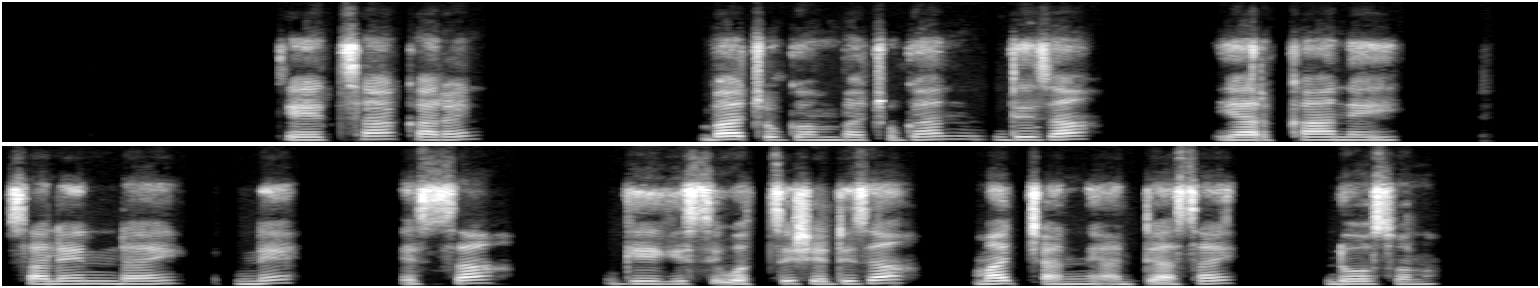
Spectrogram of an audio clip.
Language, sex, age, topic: Gamo, female, 25-35, government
